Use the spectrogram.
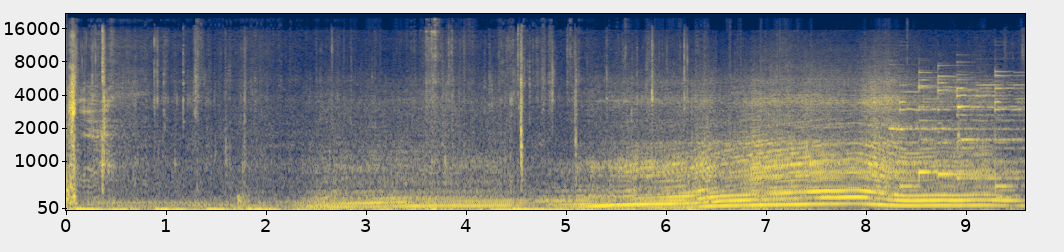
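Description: International Harvester (IHC) truck fitted with a drop kit and new control arms, its engine revving up and down in close, loud swells with rising and falling pitch after some clunks at the start.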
